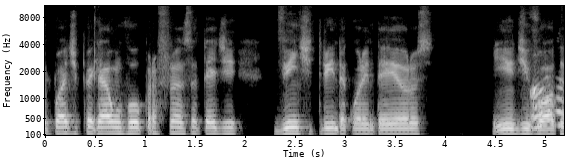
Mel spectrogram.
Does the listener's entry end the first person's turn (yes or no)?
no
